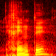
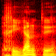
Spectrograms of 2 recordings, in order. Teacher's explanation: Entonces la G suena GJ en estas circunstancias.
